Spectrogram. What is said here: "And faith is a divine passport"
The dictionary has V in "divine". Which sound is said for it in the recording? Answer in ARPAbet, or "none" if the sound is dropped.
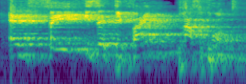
V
